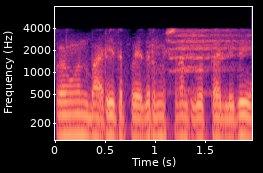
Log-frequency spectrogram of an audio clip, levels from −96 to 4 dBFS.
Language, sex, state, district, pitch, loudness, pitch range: Kannada, male, Karnataka, Bijapur, 125 Hz, -18 LUFS, 120-130 Hz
